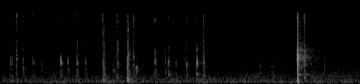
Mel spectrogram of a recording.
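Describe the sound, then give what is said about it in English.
A password is typed on a PC keyboard: a run of many light, uneven keystrokes clicking, with one sharper, louder key press near the end. “So first it'll ask me to enter my password for this PC. So I enter my password.”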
